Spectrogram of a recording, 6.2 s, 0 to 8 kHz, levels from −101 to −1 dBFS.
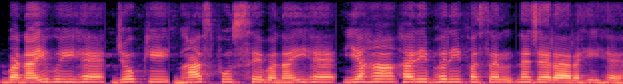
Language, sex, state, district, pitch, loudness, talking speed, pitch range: Hindi, female, Bihar, Bhagalpur, 240 Hz, -23 LUFS, 165 wpm, 220-255 Hz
